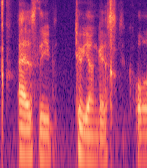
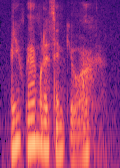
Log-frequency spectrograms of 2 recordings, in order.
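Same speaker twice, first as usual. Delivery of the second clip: soft, close half-whisper, pitched up; 5 semitones higher, 5 dB quieter than usual. A narrator voicing a woman hugging the listener's character: half-whispering. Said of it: "she kind of whispers in your ear".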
